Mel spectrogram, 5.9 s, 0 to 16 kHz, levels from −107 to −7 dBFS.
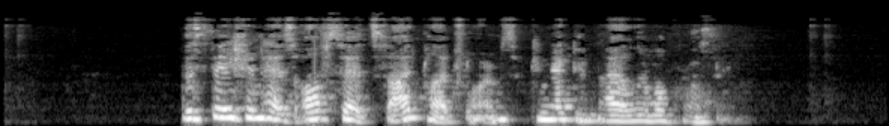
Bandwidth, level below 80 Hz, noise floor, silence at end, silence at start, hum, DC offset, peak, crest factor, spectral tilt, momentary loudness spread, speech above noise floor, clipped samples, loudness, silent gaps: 9.2 kHz; -64 dBFS; -86 dBFS; 1.2 s; 1.2 s; none; under 0.1%; -2 dBFS; 16 dB; -6.5 dB/octave; 11 LU; 70 dB; under 0.1%; -17 LUFS; none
